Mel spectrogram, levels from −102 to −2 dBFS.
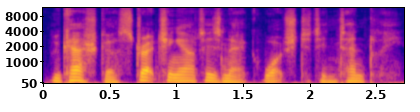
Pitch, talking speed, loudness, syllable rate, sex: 125 Hz, 175 wpm, -21 LUFS, 5.7 syllables/s, male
